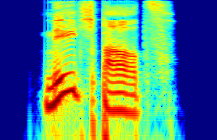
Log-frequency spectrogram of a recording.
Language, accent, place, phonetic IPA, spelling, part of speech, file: German, Germany, Berlin, [ˈmɪlçˌbaːɐ̯t͡s], Milchbarts, noun, De-Milchbarts.ogg
- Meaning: genitive of Milchbart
